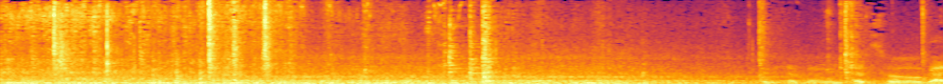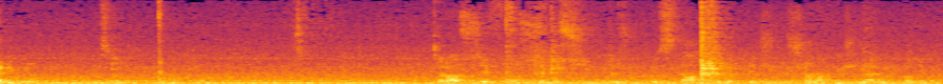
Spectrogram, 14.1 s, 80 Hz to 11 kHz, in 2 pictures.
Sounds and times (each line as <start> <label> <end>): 0.0 film projector 4.0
